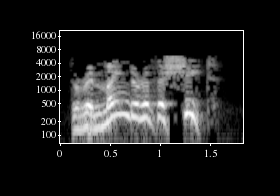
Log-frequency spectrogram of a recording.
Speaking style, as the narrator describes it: cried the inspector

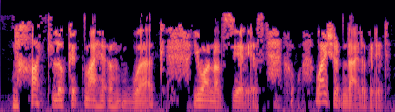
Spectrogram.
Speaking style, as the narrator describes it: exclaimed Hallward, laughing

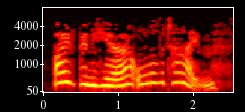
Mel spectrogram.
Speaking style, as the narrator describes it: said, yawning politely

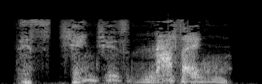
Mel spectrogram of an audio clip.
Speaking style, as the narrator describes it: hissed

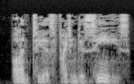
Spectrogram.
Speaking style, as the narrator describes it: Klaus whispered to Violet

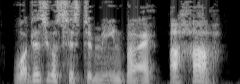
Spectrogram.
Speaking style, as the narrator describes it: he asked

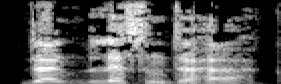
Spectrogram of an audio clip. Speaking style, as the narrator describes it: Quigley pleaded

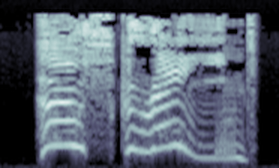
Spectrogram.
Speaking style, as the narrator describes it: another cried

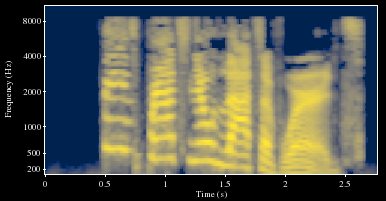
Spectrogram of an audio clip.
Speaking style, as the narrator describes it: Shirley said in her ridiculously fake high voice

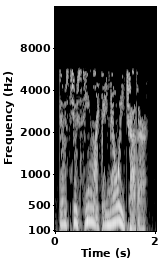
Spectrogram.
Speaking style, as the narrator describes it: Violet whispered to Jessie

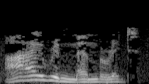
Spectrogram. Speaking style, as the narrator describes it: said Mr

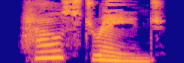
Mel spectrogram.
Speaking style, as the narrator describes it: cried Marianne

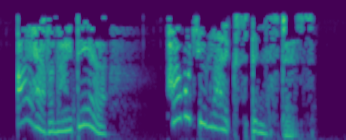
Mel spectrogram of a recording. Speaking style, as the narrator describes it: Lucy exclaimed

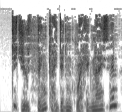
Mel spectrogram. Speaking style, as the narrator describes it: Linda asked indignantly

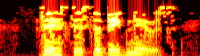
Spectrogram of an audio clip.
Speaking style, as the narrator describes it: said, laughing

